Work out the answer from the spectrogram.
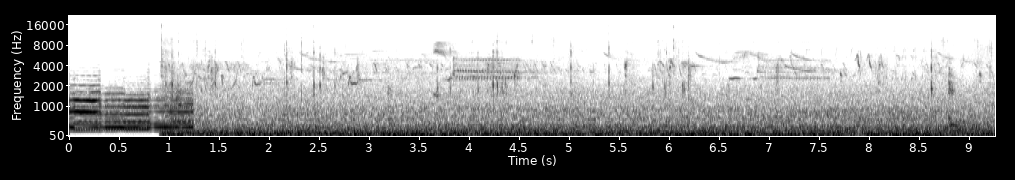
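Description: Acoustic guitar music cuts off about a second in. It gives way to birds chirping and calling, many short calls over a steady low rumble.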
